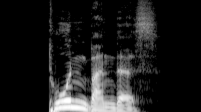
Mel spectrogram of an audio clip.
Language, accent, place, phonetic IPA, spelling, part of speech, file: German, Germany, Berlin, [ˈtoːnˌbandəs], Tonbandes, noun, De-Tonbandes.ogg
- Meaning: genitive singular of Tonband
